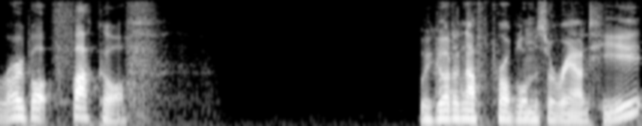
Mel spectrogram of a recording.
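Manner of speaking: weary, fed-up dismissal on a sigh. A game narrator voices the man who called out to the player: with a sigh. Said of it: "you see him just sigh".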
